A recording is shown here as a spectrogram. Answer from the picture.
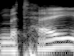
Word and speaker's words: MATE: gome 3 was going this mate or as in I think it's called mate is the proper pronunciation that is uh this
